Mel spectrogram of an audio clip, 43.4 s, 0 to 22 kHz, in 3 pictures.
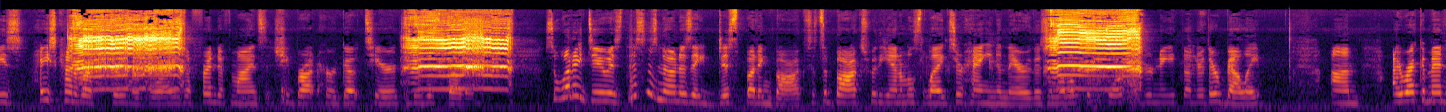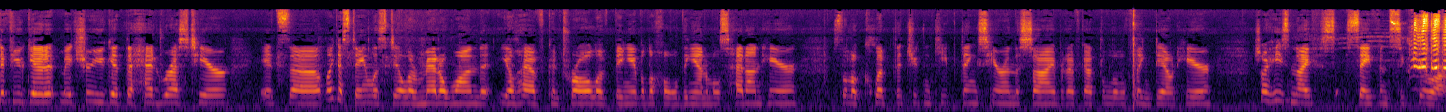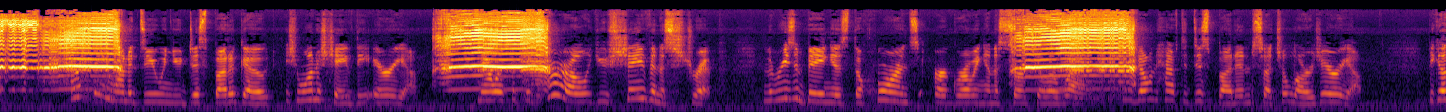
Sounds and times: Speech: 0.0s - 4.8s, 5.5s - 12.6s, 13.3s - 29.0s, 29.6s - 42.6s
Bleat: 0.6s - 1.9s, 4.0s - 5.2s, 10.4s - 11.6s, 28.2s - 30.2s, 33.2s - 34.6s, 39.0s - 40.4s.

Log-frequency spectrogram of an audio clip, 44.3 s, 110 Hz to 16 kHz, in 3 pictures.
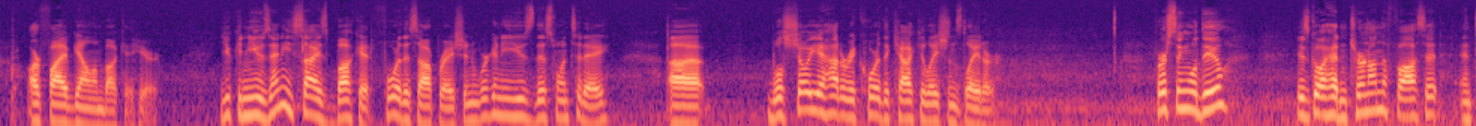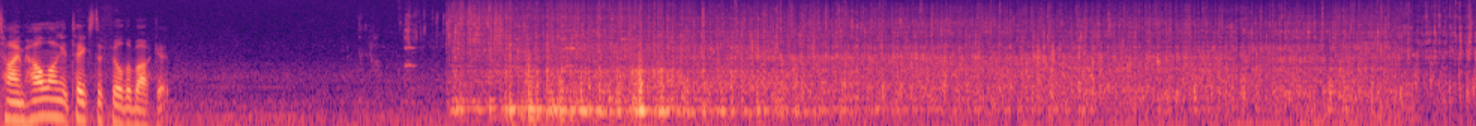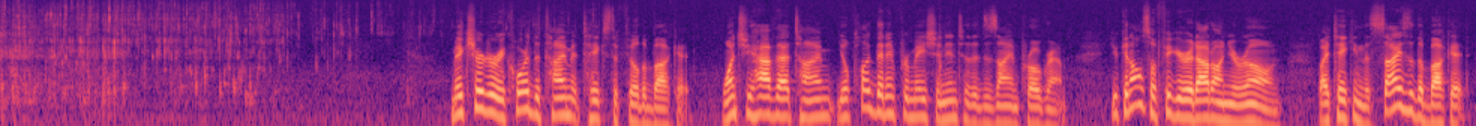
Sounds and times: Speech: 0.3s - 1.6s, 2.2s - 6.1s, 6.7s - 7.1s, 7.7s - 10.0s, 11.6s - 12.4s, 13.0s - 16.5s, 34.0s - 44.2s
Water: 18.4s - 34.0s.

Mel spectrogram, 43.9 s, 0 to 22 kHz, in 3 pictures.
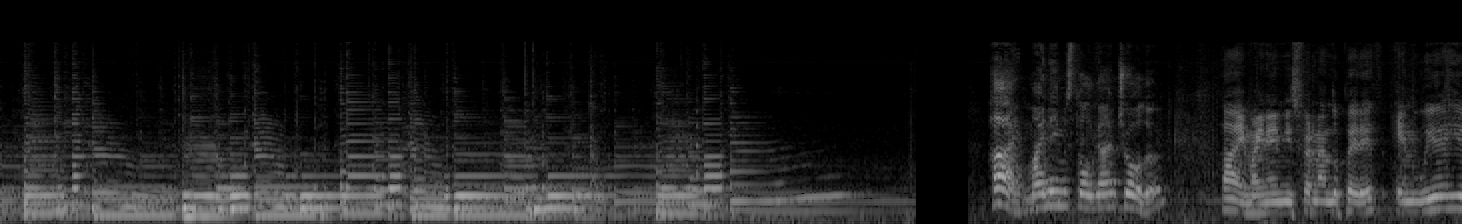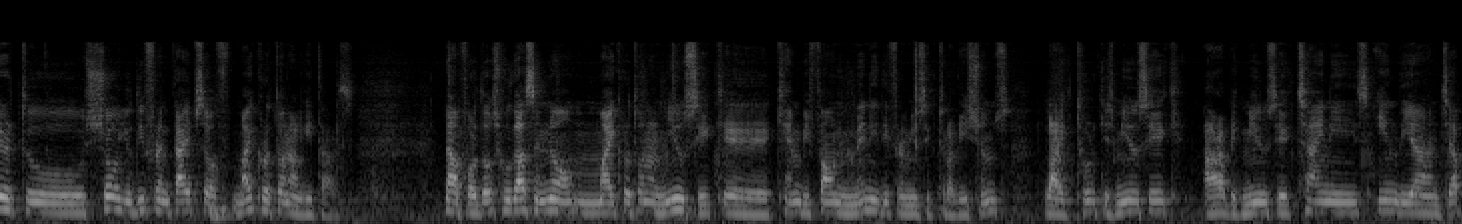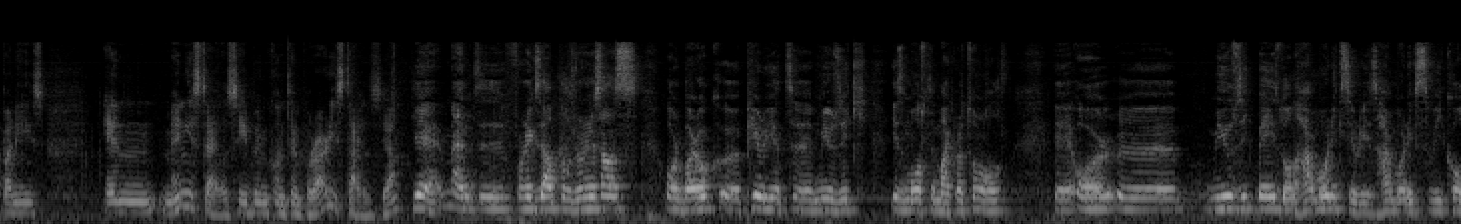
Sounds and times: Guitar: 0.0s - 9.2s, 38.2s - 43.1s
Speech: 9.9s - 18.2s, 19.0s - 29.7s, 30.3s - 43.8s.

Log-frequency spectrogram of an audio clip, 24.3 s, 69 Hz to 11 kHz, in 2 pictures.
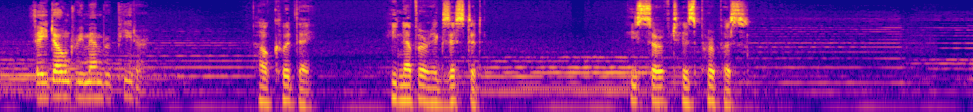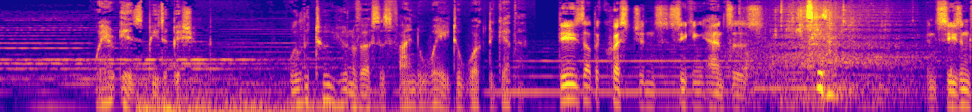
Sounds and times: Music: 0.0s - 24.3s
Speech: 3.2s - 4.0s, 4.8s - 6.1s, 7.9s - 9.4s, 13.3s - 14.8s, 15.8s - 21.7s, 23.8s - 24.3s.

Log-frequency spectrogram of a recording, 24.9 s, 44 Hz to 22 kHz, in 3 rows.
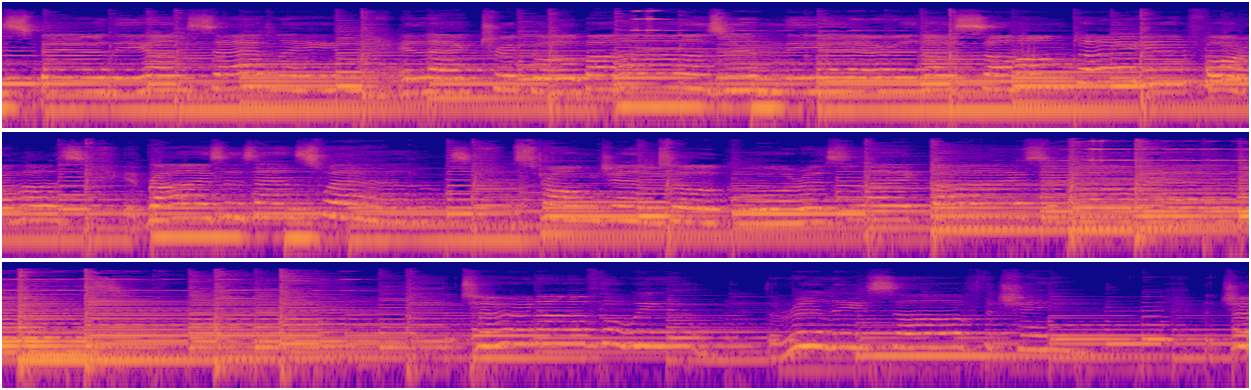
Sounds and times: Bicycle bell: 4.0s - 6.7s, 15.2s - 19.6s.

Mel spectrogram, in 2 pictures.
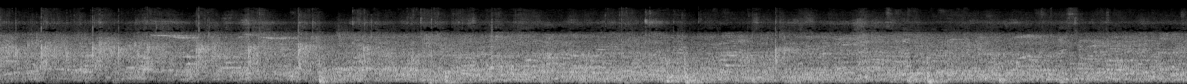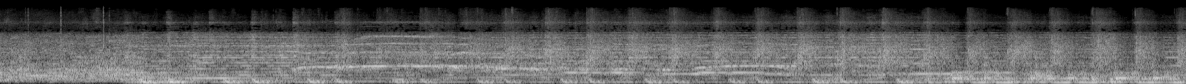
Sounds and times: Speech: 0.0s - 13.3s
Dance music: 13.1s - 23.7s.

